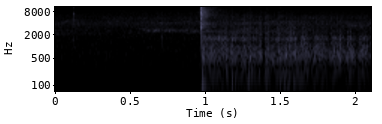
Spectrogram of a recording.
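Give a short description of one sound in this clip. Liquid trickles into a narrow metal pipe.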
